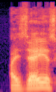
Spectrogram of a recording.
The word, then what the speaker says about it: Isaias: Isaias, and that's for those of you who don't know, it's ISAIS and then, just No.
